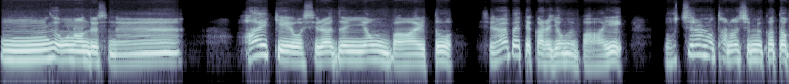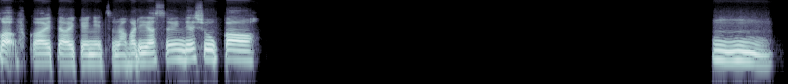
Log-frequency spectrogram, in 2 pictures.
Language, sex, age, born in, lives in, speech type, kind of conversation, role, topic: Japanese, female, 50-54, Japan, Japan, read, expert-assistant, asker, 詩は読む人によって全く違う意味になることがありますが、それは詩の魅力でしょうか、それとも難しさでしょうか？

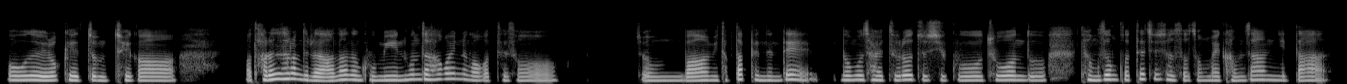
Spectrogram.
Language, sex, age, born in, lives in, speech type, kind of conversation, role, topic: Korean, female, 25-29, South Korea, Germany, conversation, advice, user, 짧은 시간에 몸과 마음의 긴장을 풀 수 있는 이완 습관을 어떻게 만들 수 있을까요?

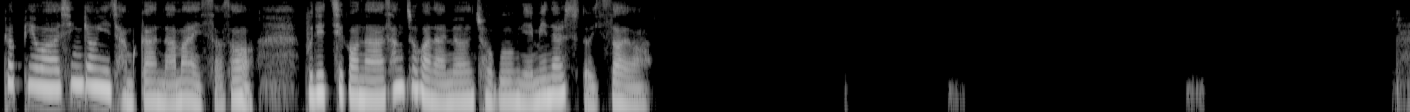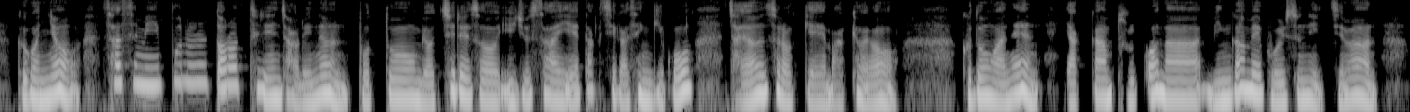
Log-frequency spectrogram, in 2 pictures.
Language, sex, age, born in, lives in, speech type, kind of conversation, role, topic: Korean, female, 45-49, South Korea, United States, read, expert-assistant, expert, 왜 사슴은 매년 뿔이 자랄까요?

